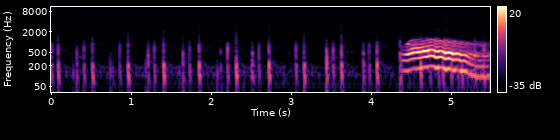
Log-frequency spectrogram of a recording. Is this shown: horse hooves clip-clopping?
yes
